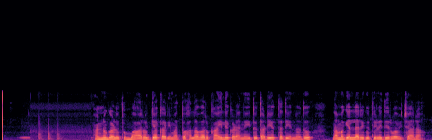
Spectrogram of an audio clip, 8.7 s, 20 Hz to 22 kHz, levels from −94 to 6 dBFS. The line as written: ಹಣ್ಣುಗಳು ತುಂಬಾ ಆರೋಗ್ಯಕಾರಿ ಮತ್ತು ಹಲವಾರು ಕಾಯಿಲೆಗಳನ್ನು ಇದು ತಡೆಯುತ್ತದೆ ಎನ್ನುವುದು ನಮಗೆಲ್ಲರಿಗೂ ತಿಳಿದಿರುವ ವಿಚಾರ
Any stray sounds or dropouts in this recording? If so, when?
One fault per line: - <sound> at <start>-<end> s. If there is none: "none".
- thud at 0.8-1.4 s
